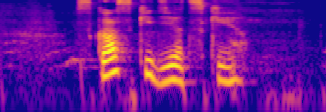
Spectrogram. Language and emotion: Russian, neutral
